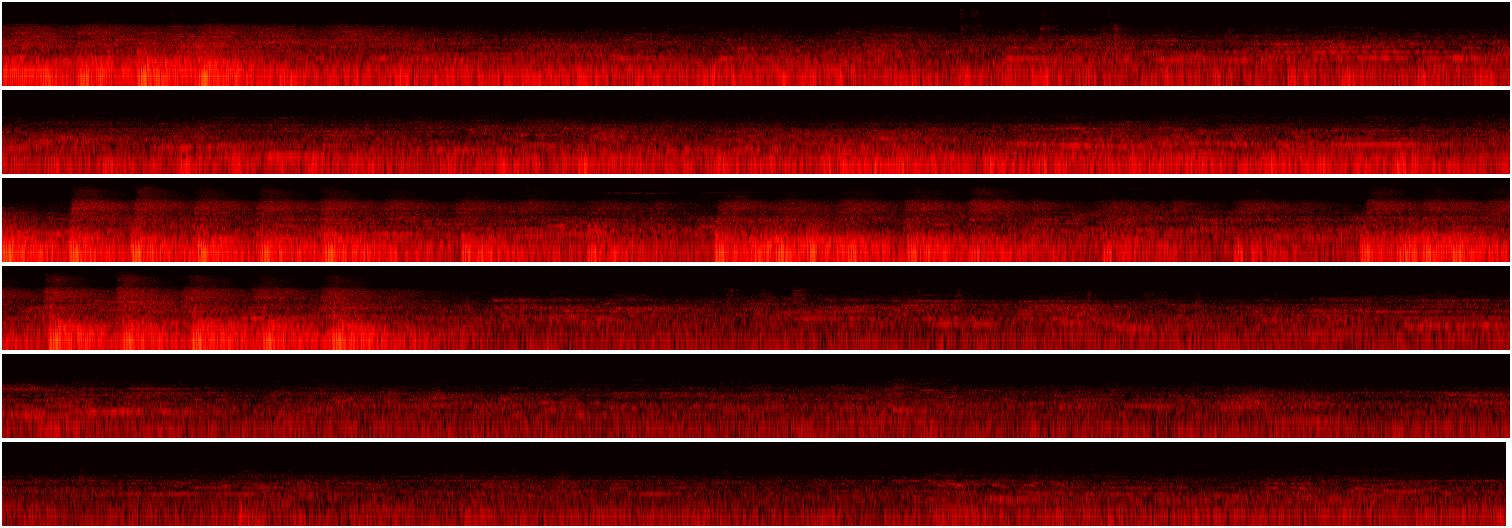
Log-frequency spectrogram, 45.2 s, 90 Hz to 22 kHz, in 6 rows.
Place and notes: {"title": "Zhongzheng District, Taipei - temple festivals", "date": "2013-11-16 10:27:00", "description": "Traditional temple festivals, Through a variety of traditional performing teams, Binaural recordings, Zoom H6+ Soundman OKM II", "latitude": "25.05", "longitude": "121.51", "altitude": "23", "timezone": "Asia/Taipei"}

